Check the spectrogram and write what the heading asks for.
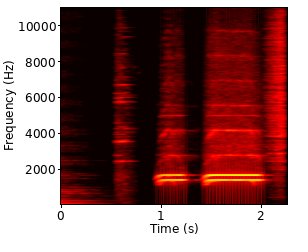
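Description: Cartoon steam locomotive's whistle blowing twice: a short toot about a second in, then a longer steady blast. Music fades out just before it.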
